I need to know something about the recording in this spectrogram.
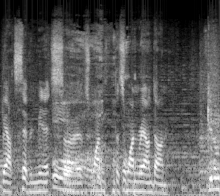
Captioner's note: loud grunting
